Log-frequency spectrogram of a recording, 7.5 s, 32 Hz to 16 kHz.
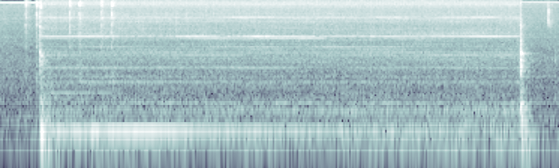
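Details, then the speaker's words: Carl's aluminum carriage fitted with linear ball bearings in place of the stock bushings, carriage traveling at 2800 mm/min: steady low stepper hum with faint high whine, starting and stopping cleanly; maybe about 1 dB louder than bushings (about 67 dB), normal running. "we may have gone up about One D of noise running ball bearings I don't see a difference now this is set at the same speed it was 2800 m mm per minute"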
